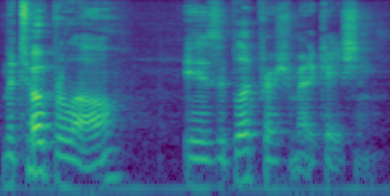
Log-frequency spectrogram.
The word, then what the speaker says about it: metoprolol: A lot of people that don't know how to pronounce it call it metoprolol.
